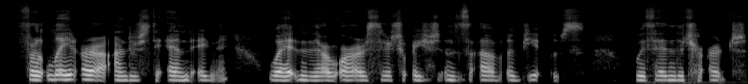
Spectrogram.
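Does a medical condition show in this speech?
Yes: spasmodic dysphonia; vocal cord disorder, diagnosed after praying for normal voice, repeated Botox injections silenced voice; Botox injections given up years ago, speaking without treatment; voice may sound like glitching audio, shaky, likened to NPR host Diane Rehm.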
